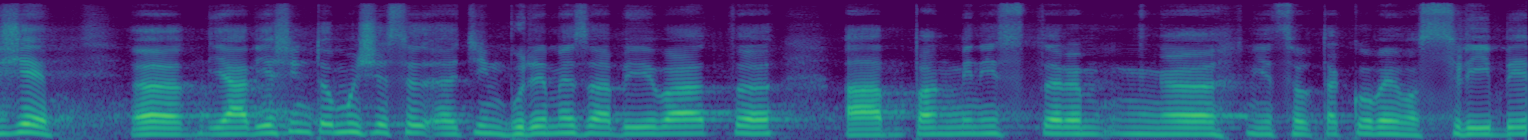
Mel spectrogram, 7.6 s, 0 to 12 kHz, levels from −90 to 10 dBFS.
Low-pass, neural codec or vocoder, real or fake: 10.8 kHz; codec, 24 kHz, 1.2 kbps, DualCodec; fake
